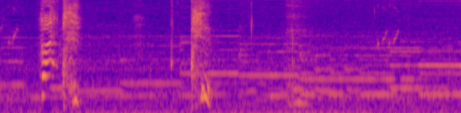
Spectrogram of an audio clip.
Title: Sneeze Attack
